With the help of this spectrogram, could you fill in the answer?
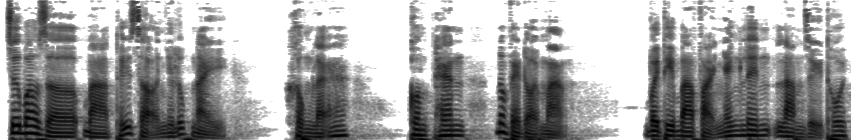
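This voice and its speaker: A man narrating a dark folk tale in a dramatic, expressive storytelling style. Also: on the low side, measured pace.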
